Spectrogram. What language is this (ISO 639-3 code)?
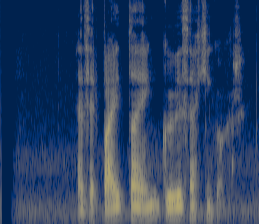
isl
